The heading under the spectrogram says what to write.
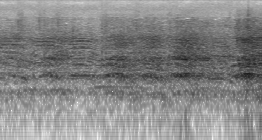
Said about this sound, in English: That right there. Like, he has to stop because they start chanting, welcome back. Oh, that's par for the course wrestling. They get arenas going like that on chants.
